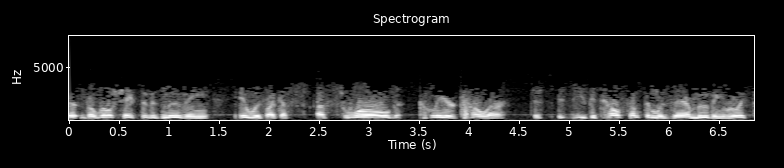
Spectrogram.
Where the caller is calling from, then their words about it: Overland Park, Kansas, United States; Yeah, Art, I'm calling from Overland Park, Kansas.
